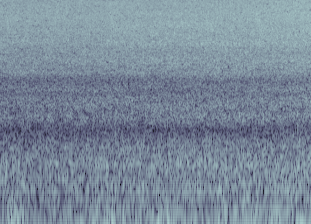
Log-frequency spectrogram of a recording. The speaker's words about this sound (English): As lovely as this spot is, I'm starting to lose my voice trying to talk over the crashing sound of the water.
